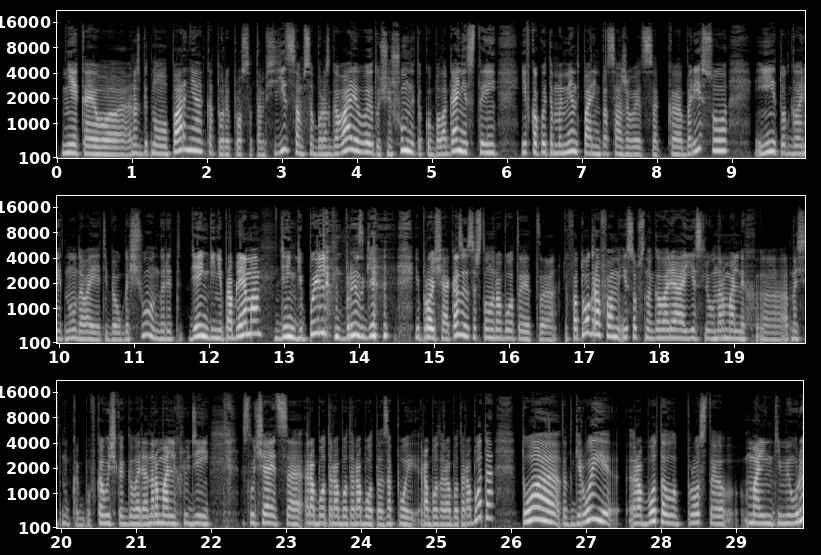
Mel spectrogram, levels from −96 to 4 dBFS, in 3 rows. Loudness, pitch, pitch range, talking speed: -23 LUFS, 220 Hz, 200-255 Hz, 150 wpm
